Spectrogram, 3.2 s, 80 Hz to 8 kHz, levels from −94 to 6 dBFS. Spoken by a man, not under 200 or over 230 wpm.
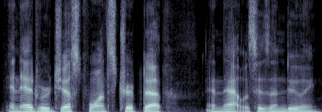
Yes: male; fast, 205 wpm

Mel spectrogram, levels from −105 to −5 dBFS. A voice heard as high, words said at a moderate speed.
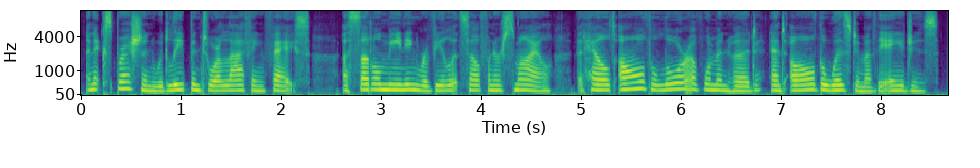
No: high, 210 Hz; fast, 210 wpm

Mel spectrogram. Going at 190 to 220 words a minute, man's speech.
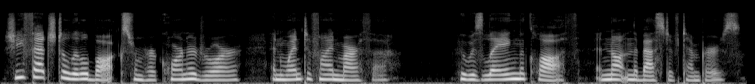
No: fast, 205 wpm; female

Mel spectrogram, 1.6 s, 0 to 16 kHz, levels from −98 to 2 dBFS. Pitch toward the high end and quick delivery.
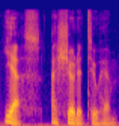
No: very low, 95 Hz; fast, 225 wpm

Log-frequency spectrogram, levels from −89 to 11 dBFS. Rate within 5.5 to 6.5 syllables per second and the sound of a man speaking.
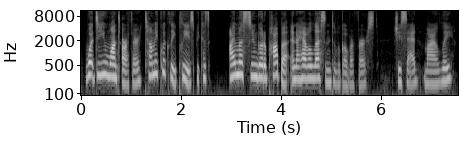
No: 5.8 syllables/s; female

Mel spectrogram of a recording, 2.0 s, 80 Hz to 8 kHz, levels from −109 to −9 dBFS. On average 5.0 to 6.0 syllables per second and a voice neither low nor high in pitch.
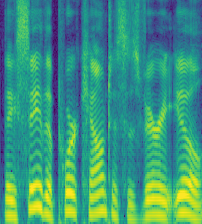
Yes: 5.2 syllables/s; medium, 165 Hz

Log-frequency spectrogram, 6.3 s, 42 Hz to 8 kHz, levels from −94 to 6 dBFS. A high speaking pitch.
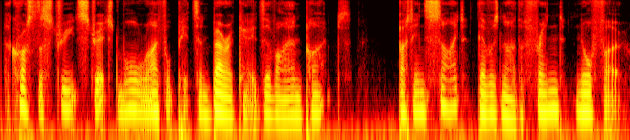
No: low, 115 Hz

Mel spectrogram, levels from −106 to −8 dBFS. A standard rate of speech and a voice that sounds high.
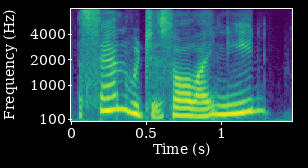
No: fast, 245 wpm; very high, 250 Hz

